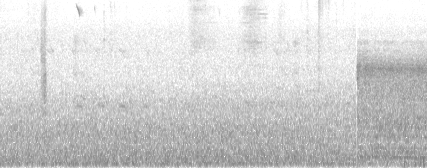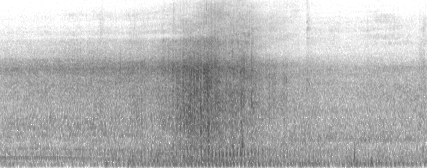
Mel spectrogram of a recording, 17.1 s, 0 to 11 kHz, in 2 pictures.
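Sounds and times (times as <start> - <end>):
motor vehicle passing by: 7.2 - 17.0.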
